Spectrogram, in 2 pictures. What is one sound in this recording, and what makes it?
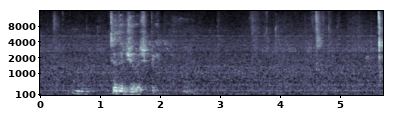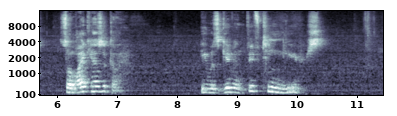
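A middle-aged man speaks calmly, with pauses between phrases.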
